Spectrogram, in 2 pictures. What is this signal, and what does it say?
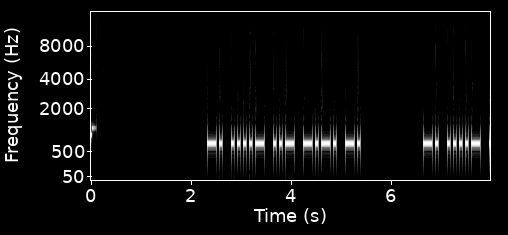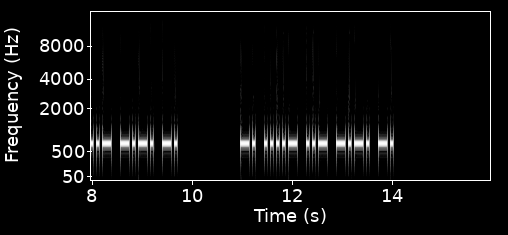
Morse code, heard as a keyed tone, about 20 wpm, 700 Hz. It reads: N4UCN N4UCN N4UCN
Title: USA Call Signs - 5 Characters - Repeated 3x - 20wpm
